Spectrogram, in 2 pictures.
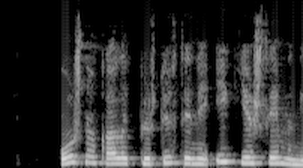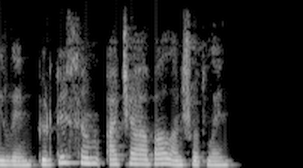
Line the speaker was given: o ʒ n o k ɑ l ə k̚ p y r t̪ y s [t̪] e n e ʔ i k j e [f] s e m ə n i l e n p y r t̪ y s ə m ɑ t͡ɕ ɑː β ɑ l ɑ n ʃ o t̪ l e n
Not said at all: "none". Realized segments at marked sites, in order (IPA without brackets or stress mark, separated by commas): d̪, ʃ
